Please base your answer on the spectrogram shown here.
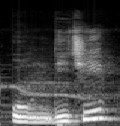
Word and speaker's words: undici: As 11 in Italian is pronounced undici, you can transform the number into adjective when you place that number near a noun.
